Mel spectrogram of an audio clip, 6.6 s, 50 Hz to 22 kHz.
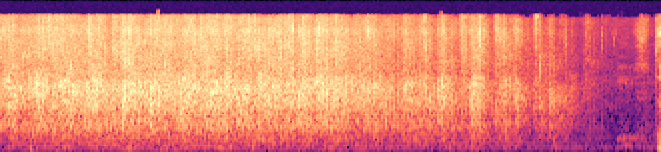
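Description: A crowd applauds steadily as Misha Arens is introduced at his 90th birthday celebration, with dense clapping from many hands that holds strong for several seconds and then thins out and fades near the end.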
